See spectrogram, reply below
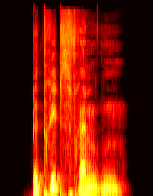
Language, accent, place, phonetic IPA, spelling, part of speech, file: German, Germany, Berlin, [bəˈtʁiːpsˌfʁɛmdn̩], betriebsfremden, adjective, De-betriebsfremden.ogg
- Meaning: inflection of betriebsfremd: 1. strong genitive masculine/neuter singular 2. weak/mixed genitive/dative all-gender singular 3. strong/weak/mixed accusative masculine singular 4. strong dative plural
